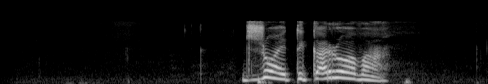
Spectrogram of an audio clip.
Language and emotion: Russian, angry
